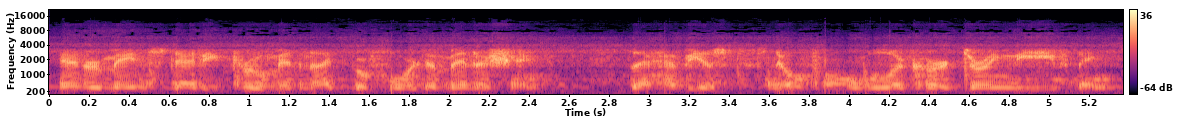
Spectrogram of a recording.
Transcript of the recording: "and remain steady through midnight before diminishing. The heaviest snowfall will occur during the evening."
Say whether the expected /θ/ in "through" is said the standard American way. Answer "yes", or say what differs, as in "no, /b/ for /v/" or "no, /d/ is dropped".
yes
